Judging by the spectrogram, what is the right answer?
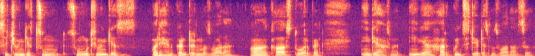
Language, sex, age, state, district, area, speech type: Kashmiri, male, 45-60, Jammu and Kashmir, Budgam, urban, spontaneous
